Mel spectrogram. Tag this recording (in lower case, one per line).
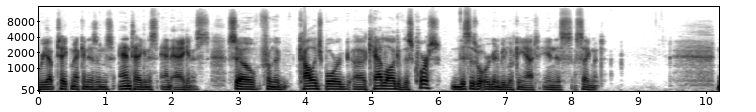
speech
narration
